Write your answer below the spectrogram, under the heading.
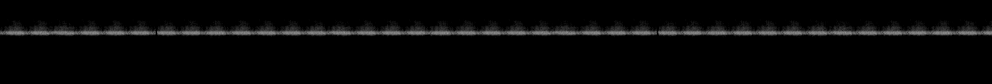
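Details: Night chirping of crickets in a summer meadow on a farm beneath a full moon, a thin, high, evenly repeated pulse around four times per second, steady throughout and free of other noise.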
